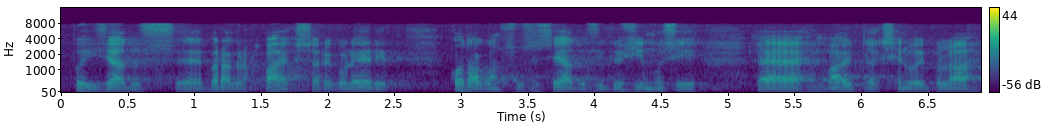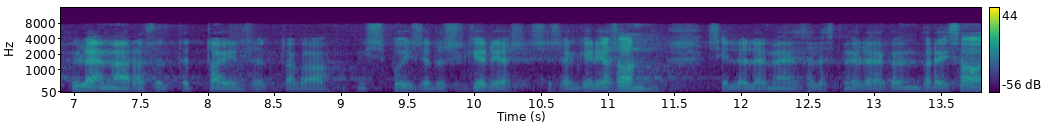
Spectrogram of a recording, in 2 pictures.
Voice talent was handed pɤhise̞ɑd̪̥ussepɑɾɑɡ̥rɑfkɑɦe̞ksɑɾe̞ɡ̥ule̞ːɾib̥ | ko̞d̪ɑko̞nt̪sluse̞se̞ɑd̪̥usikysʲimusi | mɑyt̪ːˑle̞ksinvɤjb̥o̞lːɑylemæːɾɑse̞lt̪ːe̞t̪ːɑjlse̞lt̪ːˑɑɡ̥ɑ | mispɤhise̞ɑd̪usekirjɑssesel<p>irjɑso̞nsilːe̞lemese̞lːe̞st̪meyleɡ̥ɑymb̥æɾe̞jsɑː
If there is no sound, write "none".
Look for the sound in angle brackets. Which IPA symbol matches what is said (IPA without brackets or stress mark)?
k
